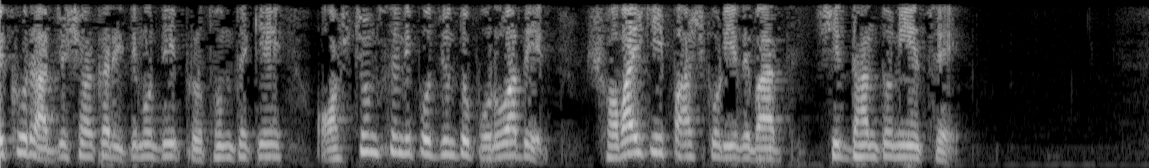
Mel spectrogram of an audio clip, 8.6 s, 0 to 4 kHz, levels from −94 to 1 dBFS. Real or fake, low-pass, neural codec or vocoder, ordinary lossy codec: real; 3.6 kHz; none; AAC, 32 kbps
